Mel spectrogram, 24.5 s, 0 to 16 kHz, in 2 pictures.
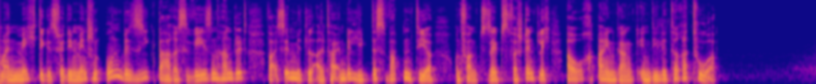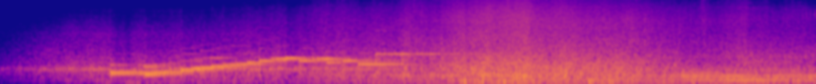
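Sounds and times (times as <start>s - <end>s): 
speech: 0.0s - 10.8s
ocean waves and surf: 12.0s - 24.4s
slow ascending sequence of sustained musical tones: 13.9s - 20.2s, 22.1s - 24.4s.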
